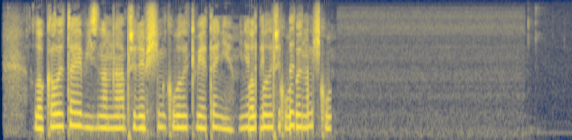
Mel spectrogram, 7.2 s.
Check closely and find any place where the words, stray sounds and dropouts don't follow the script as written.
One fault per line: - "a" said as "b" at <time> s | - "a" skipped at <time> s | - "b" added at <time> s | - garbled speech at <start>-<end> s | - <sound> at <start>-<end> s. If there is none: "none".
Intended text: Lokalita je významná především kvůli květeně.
- garbled speech at 3.0-4.1 s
